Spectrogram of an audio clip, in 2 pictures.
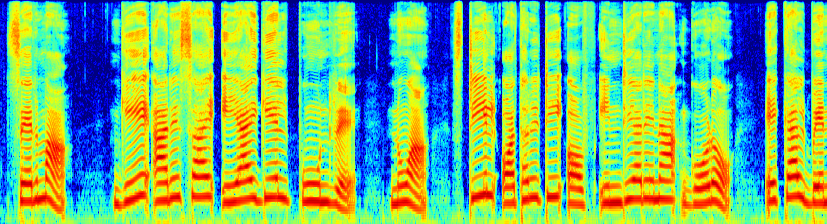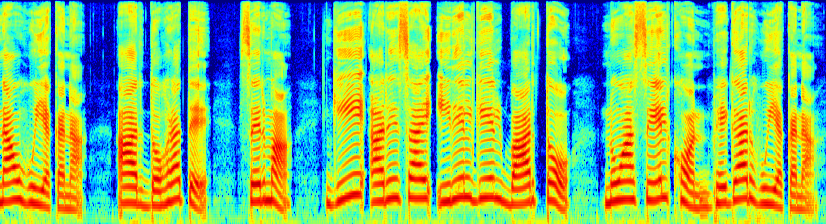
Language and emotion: Santali, neutral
